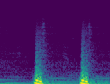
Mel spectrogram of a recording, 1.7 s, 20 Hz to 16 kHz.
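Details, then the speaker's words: 1964 SS (64 SS) during door panel install: two deep bass thumps with a dull buzz as the door speaker, mounted too high and not latched in, vibrates and rattles against the door panel; fix is to loosen it and pull it down. "so what's going on with this rattling is my spear"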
